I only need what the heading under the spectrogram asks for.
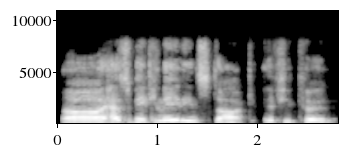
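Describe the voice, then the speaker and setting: A middle-aged man teaching a live trading webinar. He talks quickly and chattily and calls attendees by name. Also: on the high side, expressive.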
